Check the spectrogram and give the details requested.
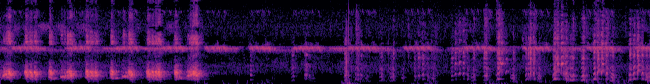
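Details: Chukar partridge chicks give a burst of bright, rapid chirping clucks for about two seconds. The calling then drops to quieter, scattered chatter with a steady high tone and some low knocks.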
